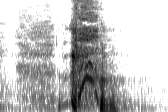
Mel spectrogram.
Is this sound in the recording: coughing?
yes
